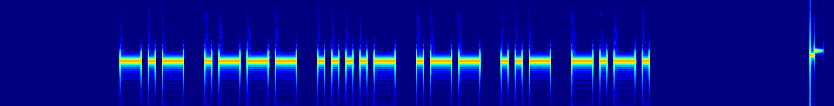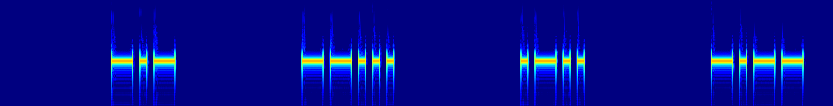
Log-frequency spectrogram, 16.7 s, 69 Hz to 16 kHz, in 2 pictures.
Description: Morse code, heard as a keyed tone, about 17 wpm, spaced as for 10 wpm, 700 Hz. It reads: KJ4WUC K7LY
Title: USA Call Signs - 6x Character Spacing - 17wpm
